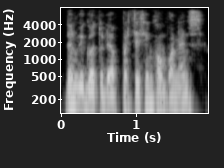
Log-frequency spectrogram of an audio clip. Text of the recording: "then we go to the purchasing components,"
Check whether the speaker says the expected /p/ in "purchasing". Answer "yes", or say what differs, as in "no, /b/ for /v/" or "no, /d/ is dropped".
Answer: yes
